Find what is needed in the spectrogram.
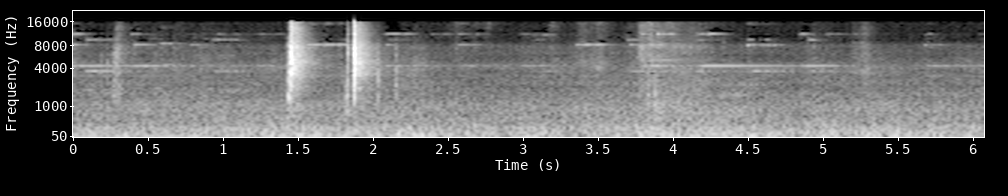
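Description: Two sharp, light clicks about half a second apart from a handheld plastic shower head being handled and adjusted, followed a couple of seconds later by a fainter click, over a quiet room.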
